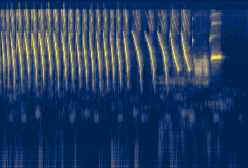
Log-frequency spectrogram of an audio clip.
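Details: Canary song in the chirp-and-roll 'cuit cuit ngerol' style, used to train young birds: a rapid volley of high, descending whistled notes that slow toward the end, then a short buzzy note and a clear rising whistle.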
